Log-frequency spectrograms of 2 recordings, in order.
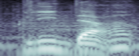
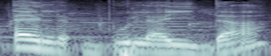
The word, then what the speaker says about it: Blida: Blida ou El Boulaïda sont 2 façons correctes de prononcer la racine trilitère à 3 consonnes.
